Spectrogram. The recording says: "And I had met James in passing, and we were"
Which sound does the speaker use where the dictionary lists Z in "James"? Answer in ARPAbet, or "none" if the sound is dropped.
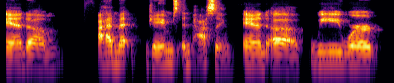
Z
